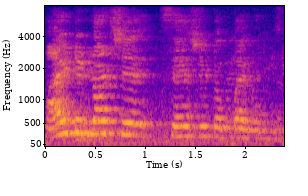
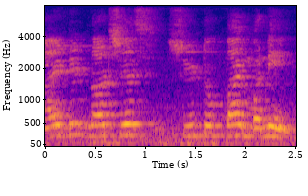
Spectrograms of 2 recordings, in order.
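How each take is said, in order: First: The word I carries the main stress. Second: The word money carries the main stress. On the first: Someone else said it. "आई पे अगर जोर देते हैं" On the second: Something other than money was taken. "अगर मैं मनी के ऊपर concentrate करूँ"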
